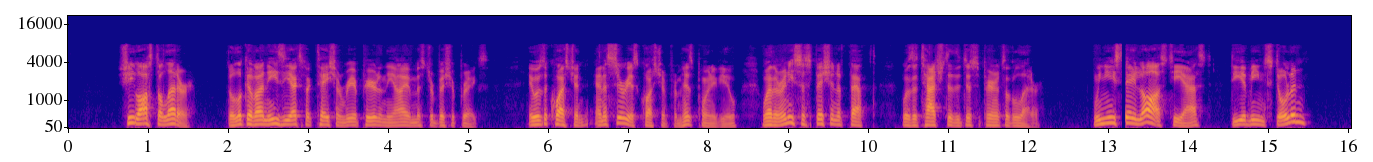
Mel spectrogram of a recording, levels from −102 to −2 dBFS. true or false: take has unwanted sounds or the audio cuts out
true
